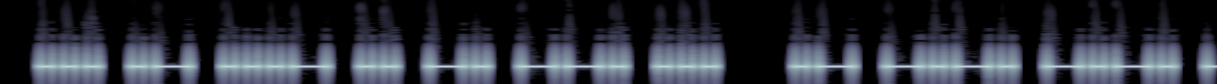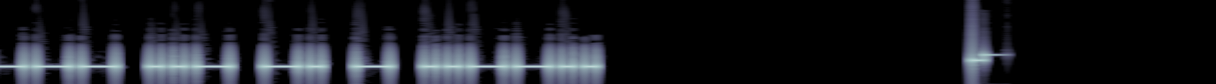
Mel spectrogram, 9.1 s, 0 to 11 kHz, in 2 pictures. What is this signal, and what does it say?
Morse code, heard as a keyed tone, about 28 wpm, 700 Hz. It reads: SAVINGS ACCOUNT?
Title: Sentences from Top 1500 Words 28wpm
